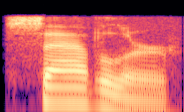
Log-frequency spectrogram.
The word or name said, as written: saddler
